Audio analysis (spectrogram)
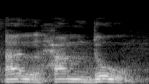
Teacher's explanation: Kalau alham itu bunyi lam sukunnya jelas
